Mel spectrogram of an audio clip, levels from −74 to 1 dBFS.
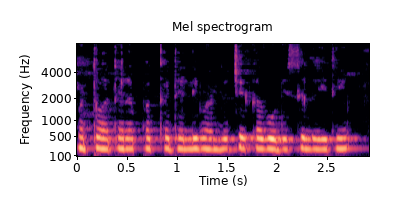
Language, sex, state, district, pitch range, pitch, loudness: Kannada, female, Karnataka, Bidar, 220-225 Hz, 225 Hz, -16 LUFS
